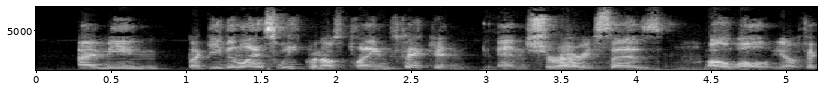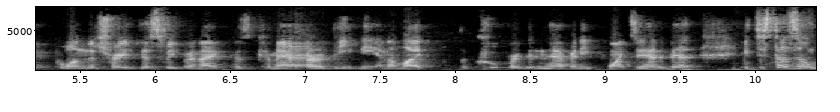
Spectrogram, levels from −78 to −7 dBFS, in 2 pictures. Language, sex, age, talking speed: English, male, 30-49, 270 wpm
